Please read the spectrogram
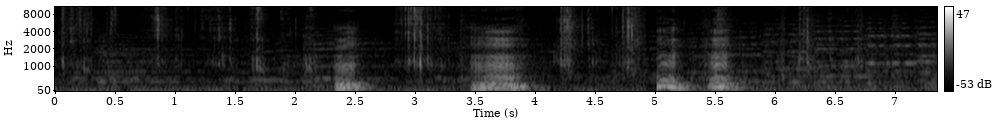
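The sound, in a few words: crunchy chewing of sausage with green beans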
